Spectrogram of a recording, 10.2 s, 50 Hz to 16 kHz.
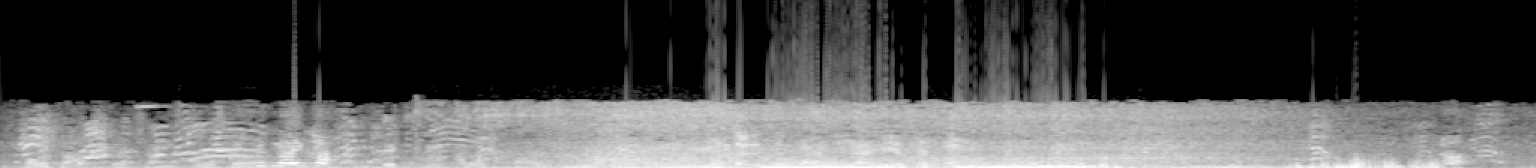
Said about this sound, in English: He shoots down the road for radio listeners. Crashes into a wall at about 7 miles an hour.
